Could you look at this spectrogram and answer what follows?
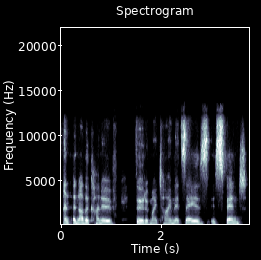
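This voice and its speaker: Low warm-voiced South African woman. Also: little pitch movement, normal speed, no room sound, studio quality. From Zimbabwe, raised in South Africa. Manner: hesitant, repeats words. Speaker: investment manager, panelist. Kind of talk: casual panel talk.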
